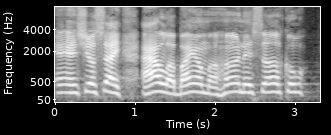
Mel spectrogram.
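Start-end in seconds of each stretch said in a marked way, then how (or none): 1.1-3.1 put-on try at a country accent. Retelling how Libby tries a country accent for him, Libby's attempted country accent. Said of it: "She tries to do a country accent for me".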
